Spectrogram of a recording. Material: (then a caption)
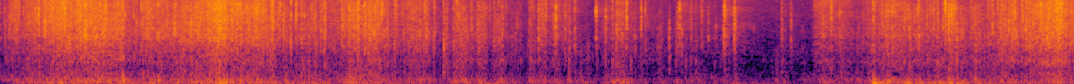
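Paper. A thin white crinkly tissue paper sheet is twisted, bunched and crumpled in both hands close to the mic. It makes a dense, continuous crinkling and crackling with bright, hissy texture over a low handling rumble. The sound eases off briefly near the middle, then returns with a sharper crunch and keeps rustling to the end.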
